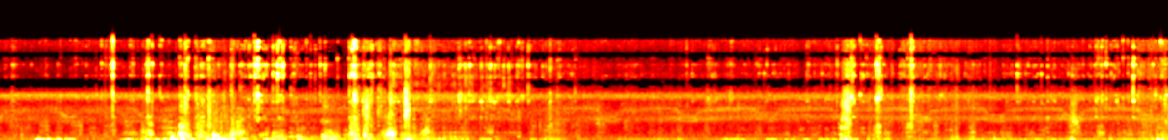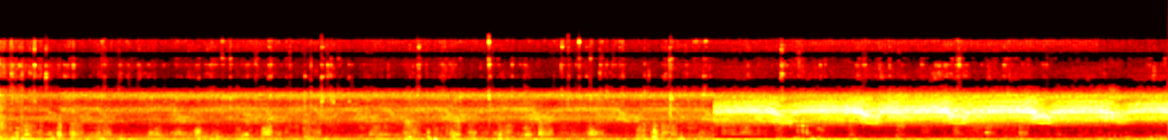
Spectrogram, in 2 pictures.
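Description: A bullmastiff and a pit bull mix play-wrestling and chasing on grass: scuffling, thumps and dog noises, busiest in the first dozen seconds. About two-thirds of the way through, a steady high insect chorus comes in.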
